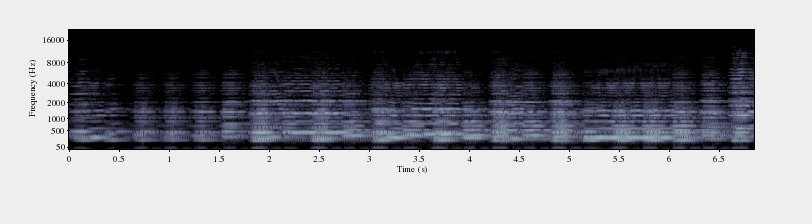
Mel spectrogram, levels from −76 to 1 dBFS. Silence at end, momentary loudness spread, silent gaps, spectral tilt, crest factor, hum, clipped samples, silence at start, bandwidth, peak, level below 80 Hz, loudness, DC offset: 0 s; 11 LU; none; -3.5 dB/octave; 16 dB; none; under 0.1%; 0 s; 14 kHz; -14 dBFS; -78 dBFS; -31 LUFS; under 0.1%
